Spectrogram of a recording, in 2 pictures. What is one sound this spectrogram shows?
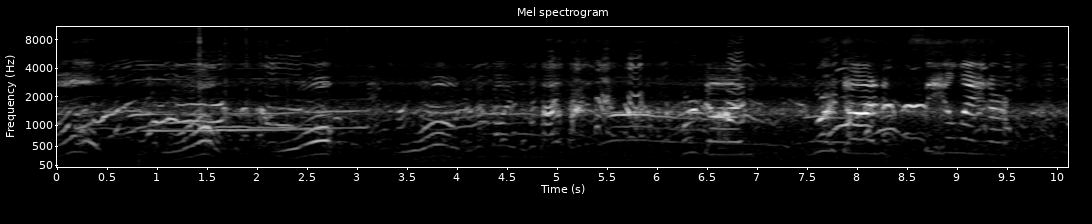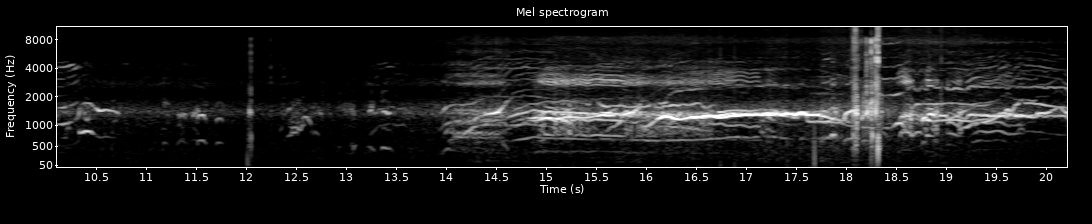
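Water rushes and splashes nearby.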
